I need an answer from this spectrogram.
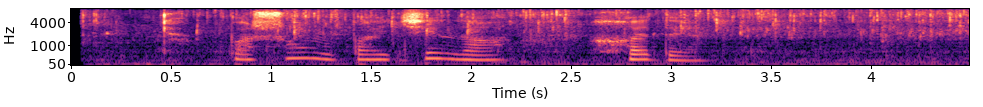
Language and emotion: Russian, neutral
